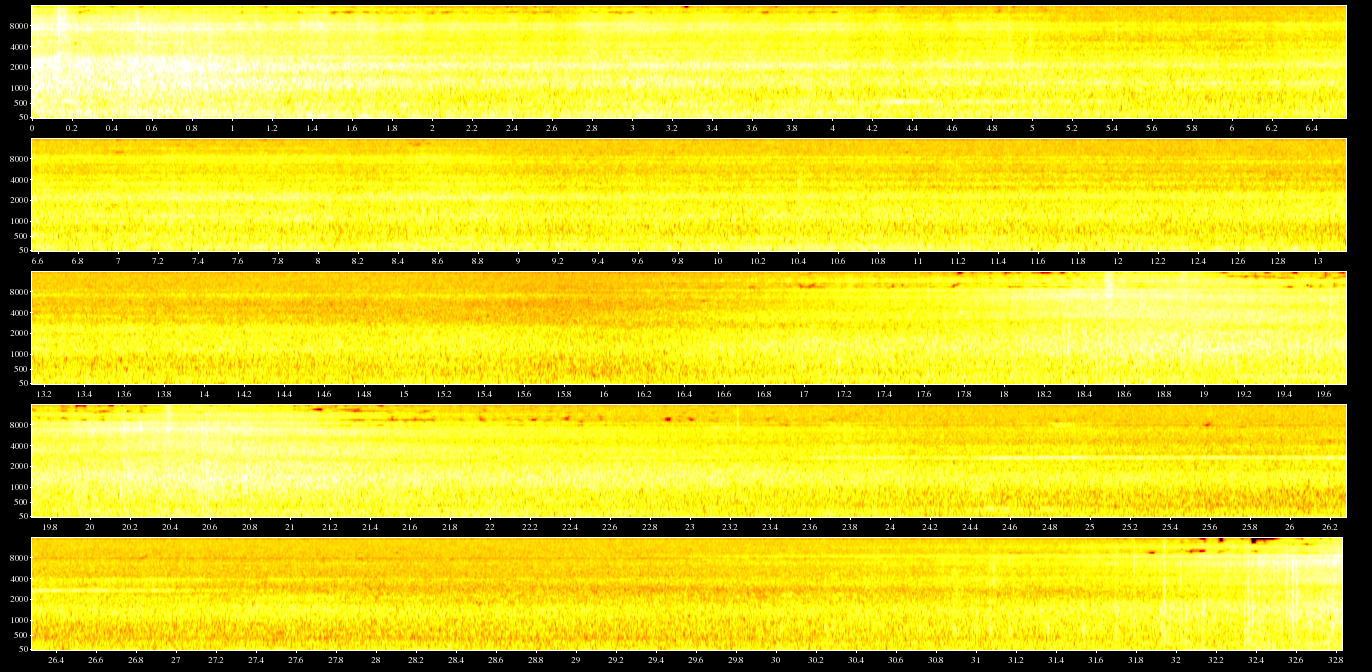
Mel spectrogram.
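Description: Regional diesel railcar passing close and pulling away, its engine and running noise fading over the first several seconds. The noise swells again for a few seconds past the middle, and a thin high tone sounds for about three seconds near the end.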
